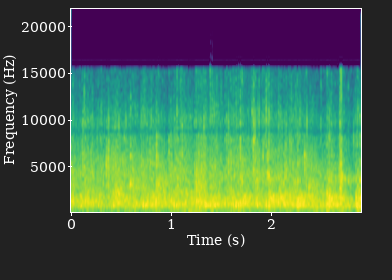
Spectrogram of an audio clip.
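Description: An audience claps after a question at a Korean Buddhist monk's dharma talk: continuous, fairly dense applause at a steady level for the full few seconds, close and even, without speech over it.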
